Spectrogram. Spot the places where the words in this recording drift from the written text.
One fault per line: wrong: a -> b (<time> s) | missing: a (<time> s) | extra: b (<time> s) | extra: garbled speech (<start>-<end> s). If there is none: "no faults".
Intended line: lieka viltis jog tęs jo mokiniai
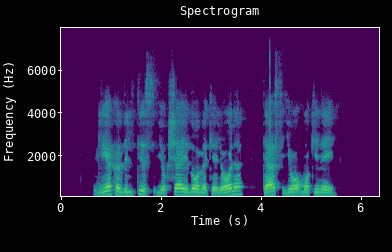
extra: šią įdomią kelionę (2.2 s)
